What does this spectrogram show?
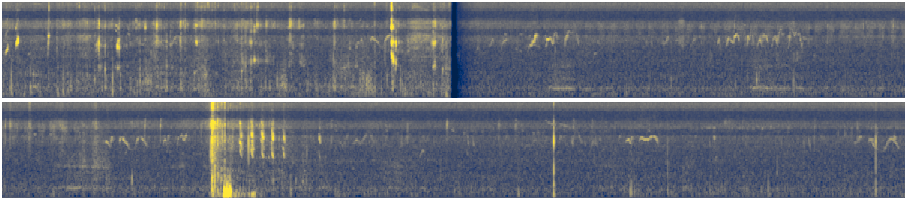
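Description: Faint, scattered chirps of small songbirds against quiet open-air background. There is a brief dropout about six seconds in, and a single loud muffled bump on the microphone about halfway through.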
